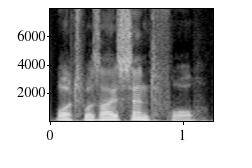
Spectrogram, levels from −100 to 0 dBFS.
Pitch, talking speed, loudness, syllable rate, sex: 110 Hz, 245 wpm, -16 LUFS, 4.8 syllables/s, male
